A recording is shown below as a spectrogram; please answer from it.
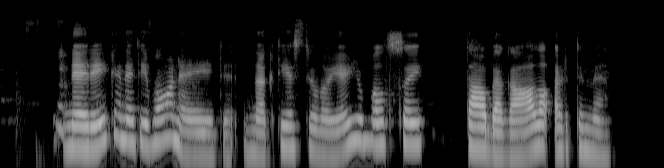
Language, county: Lithuanian, Vilnius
